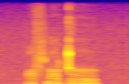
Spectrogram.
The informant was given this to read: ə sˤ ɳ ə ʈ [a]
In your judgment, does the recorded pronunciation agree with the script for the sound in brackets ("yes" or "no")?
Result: no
